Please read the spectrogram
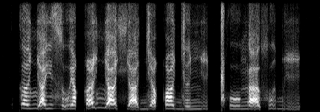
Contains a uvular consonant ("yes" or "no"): yes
